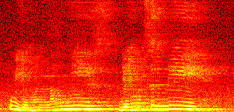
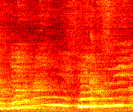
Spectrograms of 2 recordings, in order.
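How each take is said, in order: First: Slow, drawn-out "don't cry"; dismissive consoling. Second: Very high, pushy mimicry; mock ordering. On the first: Acted. Teacher shows students how not to console, dismissive consoling. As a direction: imitate an unhelpful friend, dragging the words slowly. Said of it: "jangan bilang gini". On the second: Teacher mimics ordering a friend not to cry, mock ordering. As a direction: pitch it way up as a hammed-up command. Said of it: "Tapi kalau disuruh".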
